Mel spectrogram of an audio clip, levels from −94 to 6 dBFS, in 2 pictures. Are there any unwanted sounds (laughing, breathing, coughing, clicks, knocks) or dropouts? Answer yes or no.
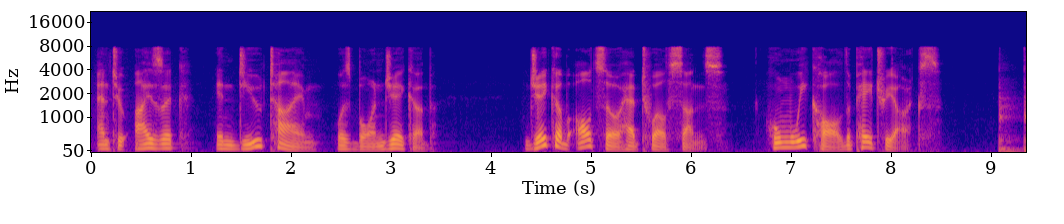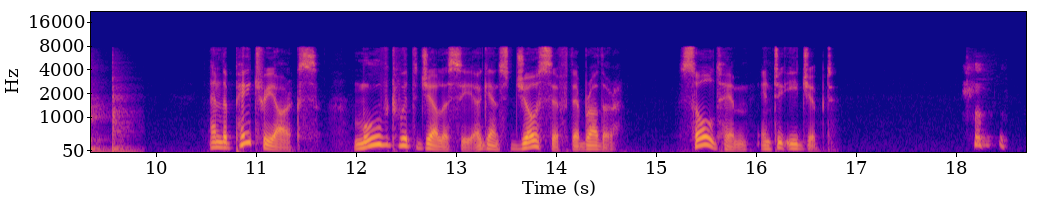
yes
